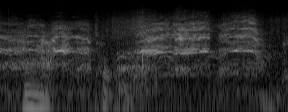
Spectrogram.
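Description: Wild boar squealing and grunting during a mountain hunt, mixed with hunting dogs, in loud harsh bursts that repeat several times outdoors.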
